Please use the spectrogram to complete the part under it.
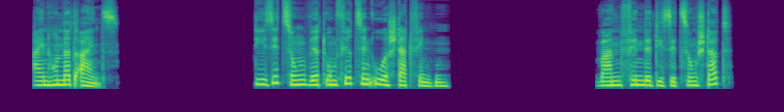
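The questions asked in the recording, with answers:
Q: Wann findet die Sitzung statt?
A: Um 14 Uhr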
